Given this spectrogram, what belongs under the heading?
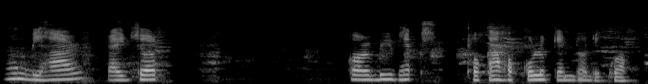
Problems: background sounds at intervals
